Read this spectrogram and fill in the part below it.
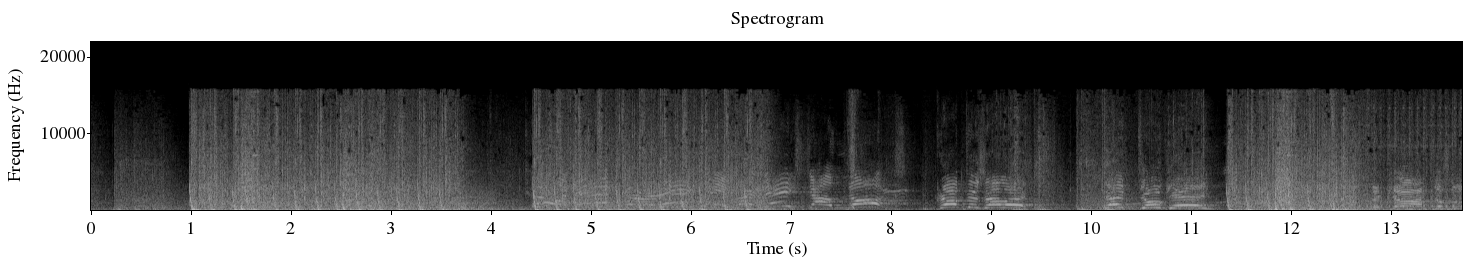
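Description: A rapid-fire gun shoots in bursts.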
